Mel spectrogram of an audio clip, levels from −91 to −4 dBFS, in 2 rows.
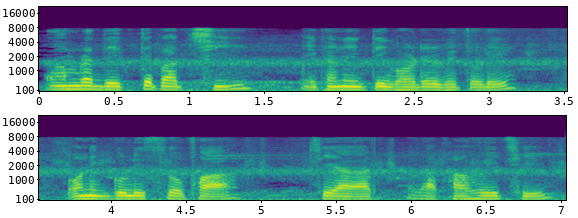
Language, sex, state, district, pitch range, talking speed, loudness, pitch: Bengali, male, West Bengal, Cooch Behar, 120-135 Hz, 100 wpm, -15 LUFS, 130 Hz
